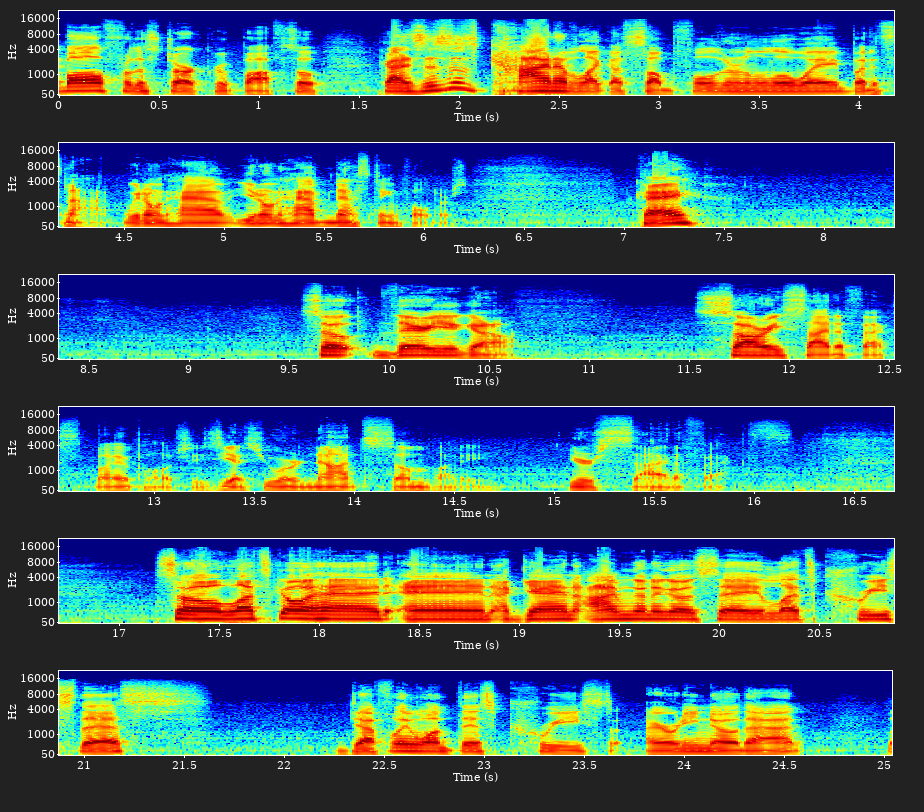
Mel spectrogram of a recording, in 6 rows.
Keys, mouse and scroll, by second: 8.4 click, 8.6-16.5 alt+right drag, 16.5-18.8 right drag, 18.8-24.2 drag.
